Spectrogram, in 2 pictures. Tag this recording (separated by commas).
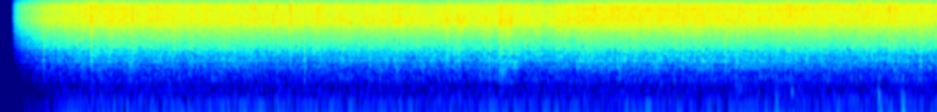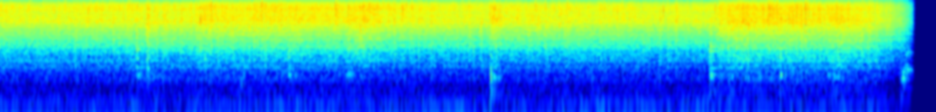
Domestic sounds, Frying (food)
